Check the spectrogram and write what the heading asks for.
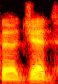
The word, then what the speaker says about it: Djed: You actually pronounce it JED.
